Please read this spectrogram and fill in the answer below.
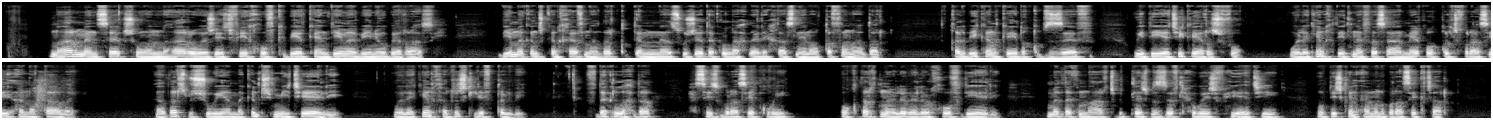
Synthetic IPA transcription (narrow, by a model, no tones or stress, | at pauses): ənhɑɾˤmænsækʃhʊwːænːɦɑɾˤwæʒət̪fixufkbiɾkænd̪imæbiniwbirˤːɑsi̥ | d̪imækʊnt̪kænxæfnəhd̪ˤəɾqɑd̪ːəmənːæswʒæd̪ækəlːɑħd̪ˤɑlixɑsˤninəwqəfunəhd̪ˤəɾˤ | qɑlbikænkæjd̪ˤəqːbəzːæf | wjd̪ijːæt̪ikæjɾˤʃfu | wəlækənxd̪it̪næfæsʕaɾmiqwqʊlt̪fɾˤɑsiʔænæq̪ɑb̪əl | hd̪ˤɑɾt̪bəʃwəjːæmækʊnt̪ʃmit̪æli | wəlækənfɑrˤːəʒt̪lifiqɑlbi | fid̪ækəlːɑħd̪ˤɑ | ħḁsːit̪bɾˤɑsiqwi | wqd̪əɾˤt̪nəɣləbʕlælxufd̪jæli | mæd̪ækənhɑɾˤt̪bəd̪ːlæt̪bəzːæft̪əlħwæjəʒfi̥ħajæt̪i | wbd̪iʃkænʔæmənbɾˤɑsikt̪ɑɾˤ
